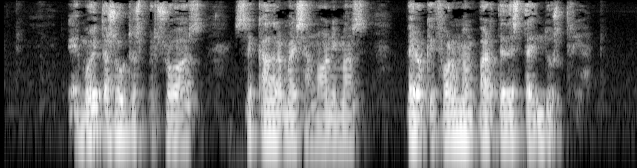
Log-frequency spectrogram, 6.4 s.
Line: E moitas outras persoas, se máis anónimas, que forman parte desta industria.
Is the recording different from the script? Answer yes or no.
yes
